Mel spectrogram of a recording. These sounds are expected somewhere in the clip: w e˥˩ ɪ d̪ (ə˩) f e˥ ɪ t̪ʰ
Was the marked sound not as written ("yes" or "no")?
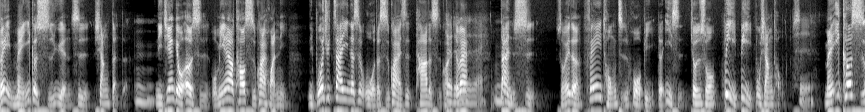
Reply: no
